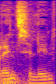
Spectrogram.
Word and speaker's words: Frenzelin: Die haben mit dem, einer von den ersten Folgen war ja mit dem ähm, Andreas Fritzelian, Herrgott, wie spricht man das? Frenzelin. Frenzelin, danke. Vom, ja, ja.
